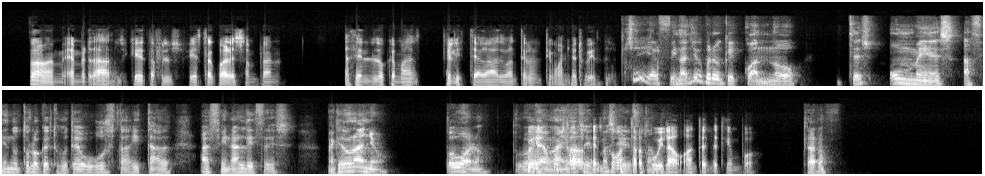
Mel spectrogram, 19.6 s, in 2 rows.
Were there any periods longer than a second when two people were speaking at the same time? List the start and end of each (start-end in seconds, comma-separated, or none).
15.1-16.6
